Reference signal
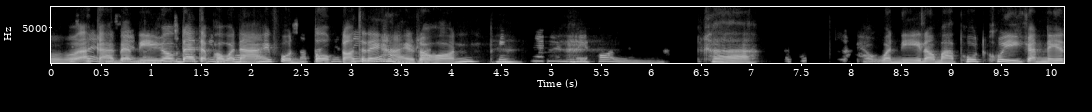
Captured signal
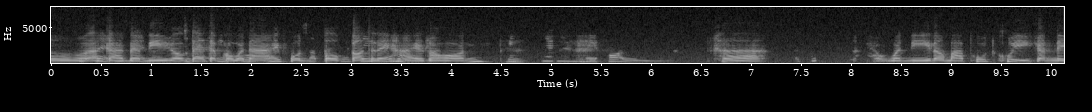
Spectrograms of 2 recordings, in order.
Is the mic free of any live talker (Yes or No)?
Yes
